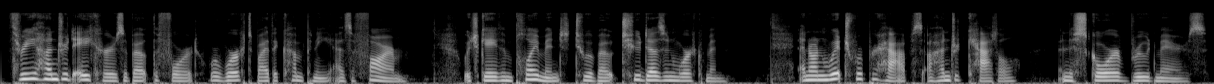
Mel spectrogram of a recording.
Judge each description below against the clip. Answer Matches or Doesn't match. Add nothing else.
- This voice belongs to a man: Doesn't match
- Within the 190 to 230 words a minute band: Doesn't match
